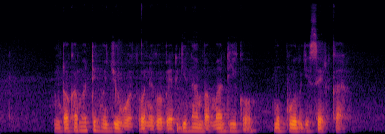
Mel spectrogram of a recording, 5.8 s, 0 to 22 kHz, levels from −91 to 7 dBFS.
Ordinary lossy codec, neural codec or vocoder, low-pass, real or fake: none; none; 19.8 kHz; real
